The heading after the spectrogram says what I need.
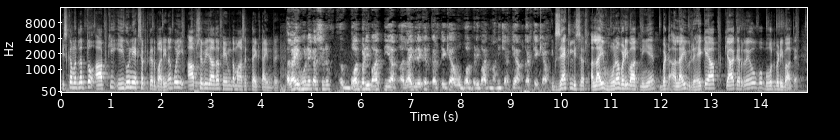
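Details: Adult male speakers, conversational Hindi; typical speech.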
